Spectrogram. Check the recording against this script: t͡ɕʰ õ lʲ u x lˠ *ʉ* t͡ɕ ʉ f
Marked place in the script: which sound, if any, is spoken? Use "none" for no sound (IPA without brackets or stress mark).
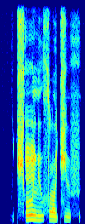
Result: ʉ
